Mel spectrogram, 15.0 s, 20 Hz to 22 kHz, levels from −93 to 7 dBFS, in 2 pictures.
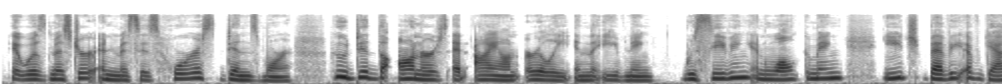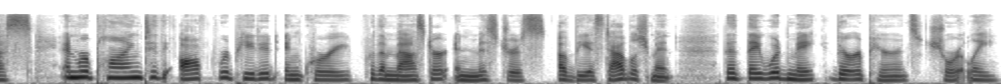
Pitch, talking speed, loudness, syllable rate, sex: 190 Hz, 185 wpm, -19 LUFS, 5.6 syllables/s, female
